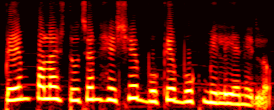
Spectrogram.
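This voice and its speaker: A woman narrating a romantic family story in a calm, even manner. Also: high-pitched, moderate pace, dry recording. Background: soft music.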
